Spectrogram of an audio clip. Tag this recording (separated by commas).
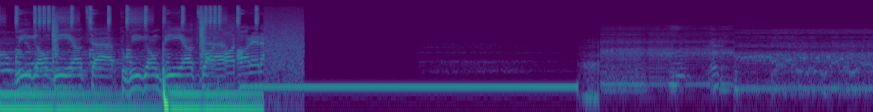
Music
